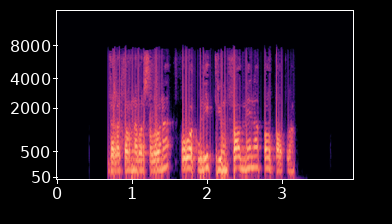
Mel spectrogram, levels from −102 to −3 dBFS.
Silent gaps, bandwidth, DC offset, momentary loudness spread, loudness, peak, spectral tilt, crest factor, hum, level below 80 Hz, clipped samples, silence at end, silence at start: none; 8 kHz; under 0.1%; 6 LU; -21 LUFS; -4 dBFS; -6.5 dB/octave; 18 dB; none; -46 dBFS; under 0.1%; 0.8 s; 0.7 s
